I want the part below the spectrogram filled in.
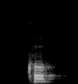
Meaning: malbec (grape or wine)
- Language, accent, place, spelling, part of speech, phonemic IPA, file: French, France, Lyon, côt, noun, /ko/, LL-Q150 (fra)-côt.wav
